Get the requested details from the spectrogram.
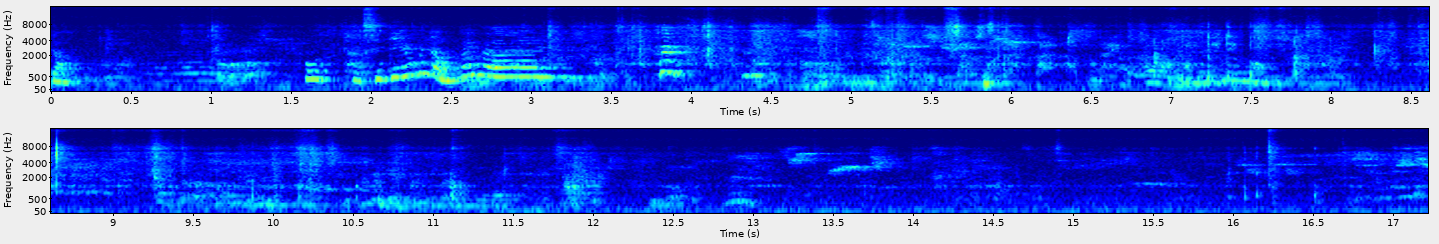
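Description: A young girl talks softly close by.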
